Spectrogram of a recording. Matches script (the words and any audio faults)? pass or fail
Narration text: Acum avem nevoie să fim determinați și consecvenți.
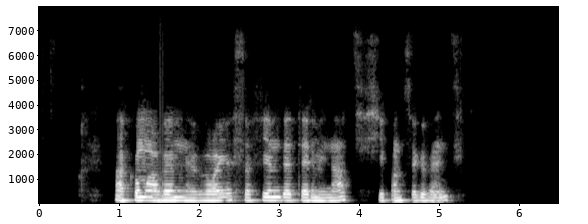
pass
